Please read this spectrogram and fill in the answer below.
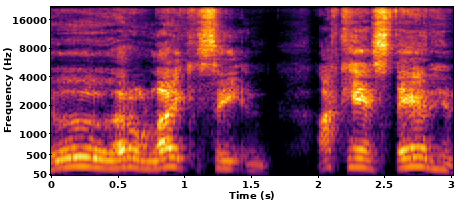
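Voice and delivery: put-on contemptuous sneer, slow and drawn out. Retelling his own reaction to satan in the story: imitating a sneer. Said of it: "I'm sneering at him like".

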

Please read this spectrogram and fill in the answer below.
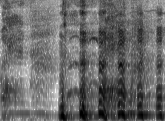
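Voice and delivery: play-acted, shrill, very high drunken yell. Telling a story about greeting someone while drunk, imitating a drunken shout. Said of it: "empieza a gritar".

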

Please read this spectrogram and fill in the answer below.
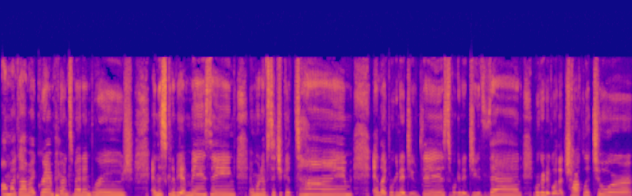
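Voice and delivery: mock-gushing, effusive, waxing on at length. Speaker retells what a woman told the man across the table: mock-gushing, waxing on. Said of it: "She's like waxing on about like".

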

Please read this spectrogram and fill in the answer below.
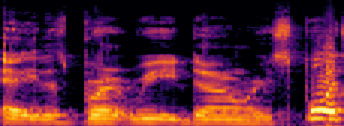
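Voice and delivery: low, hushed, announcer-style half-whisper. Retelling recording his sports show in her old apartment, retelling his half-whisper. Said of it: "why are you whispering?".

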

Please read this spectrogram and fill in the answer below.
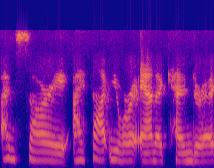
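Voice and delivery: spoken very quietly. Retelling how a man leaned down to speak to them, speaker quotes him very quietly. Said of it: "he leans down and he says very quietly".

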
